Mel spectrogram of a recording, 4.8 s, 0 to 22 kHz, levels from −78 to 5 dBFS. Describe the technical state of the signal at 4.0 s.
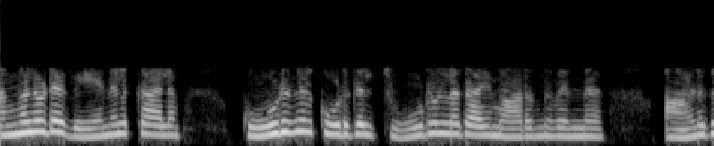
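G.729 codec damage is present at 4.0 s and across the whole clip. The speech is rebuilt from a vocal tract filter, a pitch predictor and a few pulses per 5 ms half-frame, which fits an 8 kbit/s rate. Nothing above 4 kHz survives, and the speech sounds plainly rough and synthetic.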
